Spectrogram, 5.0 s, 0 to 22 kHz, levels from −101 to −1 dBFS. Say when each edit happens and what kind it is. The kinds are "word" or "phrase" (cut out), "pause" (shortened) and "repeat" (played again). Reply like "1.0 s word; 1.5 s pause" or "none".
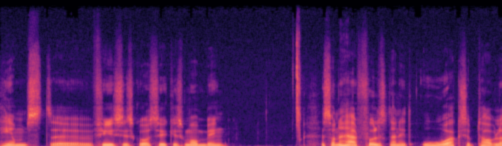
3.2 s word

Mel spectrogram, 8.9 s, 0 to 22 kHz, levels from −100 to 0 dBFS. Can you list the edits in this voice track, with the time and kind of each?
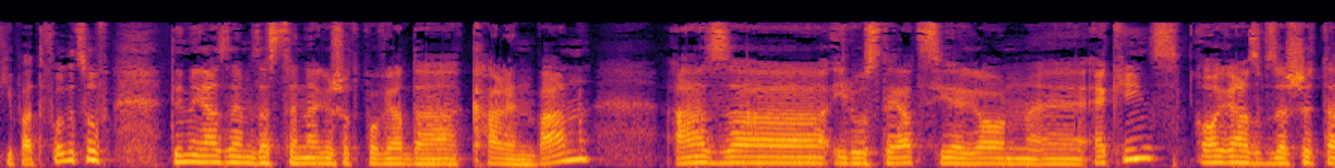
7.9 s pause

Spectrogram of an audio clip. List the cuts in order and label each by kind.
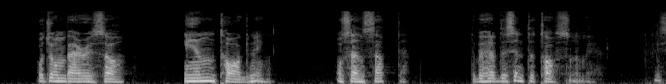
none

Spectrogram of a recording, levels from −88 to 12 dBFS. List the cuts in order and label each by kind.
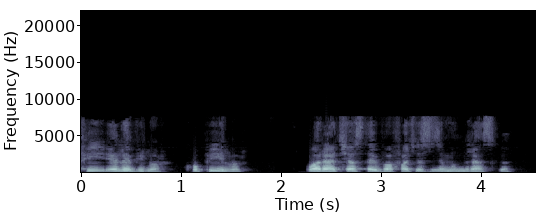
none

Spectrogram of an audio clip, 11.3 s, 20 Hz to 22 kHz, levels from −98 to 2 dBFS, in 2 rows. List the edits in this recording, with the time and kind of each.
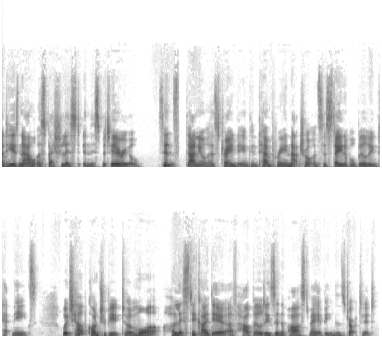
2.6 s word

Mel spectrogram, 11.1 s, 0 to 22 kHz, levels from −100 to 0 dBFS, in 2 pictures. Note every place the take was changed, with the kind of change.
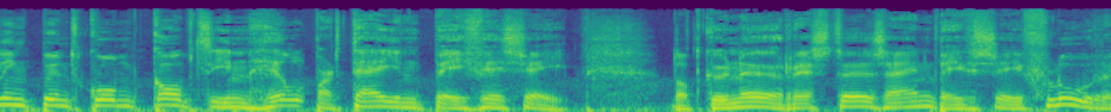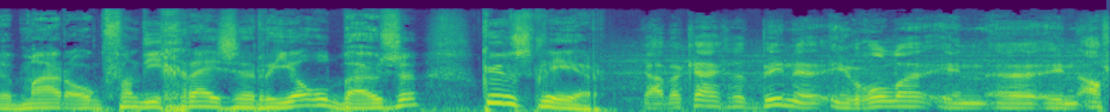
1.5 s word; 4.7 s word; 8.0 s word; 9.7 s word

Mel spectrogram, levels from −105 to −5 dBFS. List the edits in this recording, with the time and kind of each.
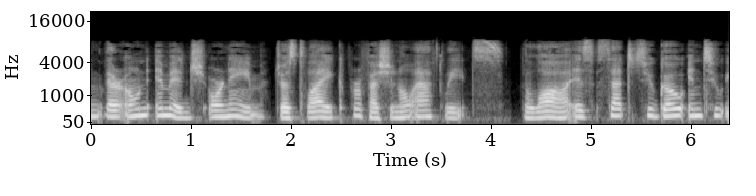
1.8 s pause; 4.2 s pause

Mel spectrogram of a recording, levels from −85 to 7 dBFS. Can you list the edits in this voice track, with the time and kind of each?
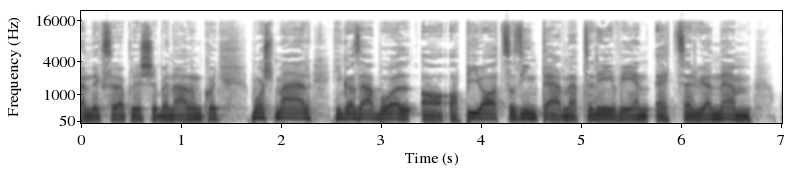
none

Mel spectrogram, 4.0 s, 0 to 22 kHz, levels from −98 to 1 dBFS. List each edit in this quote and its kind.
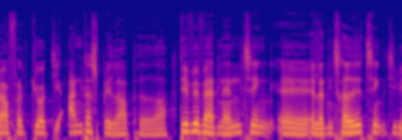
1.7 s pause

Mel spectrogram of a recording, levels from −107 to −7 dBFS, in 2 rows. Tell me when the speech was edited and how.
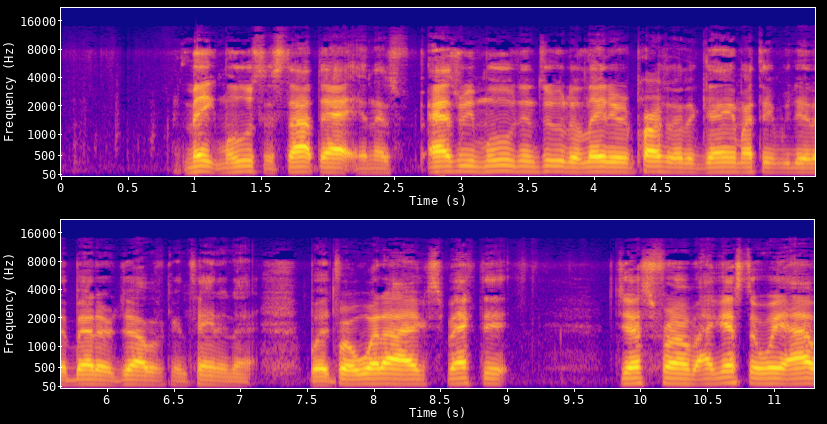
2.7 s pause; 7.7 s word

